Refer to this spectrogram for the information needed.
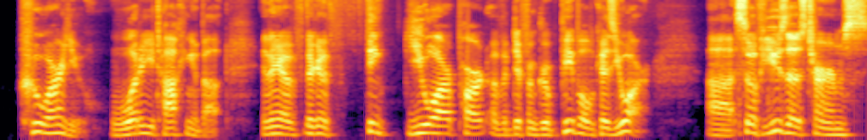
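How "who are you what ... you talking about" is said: ordinary talk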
